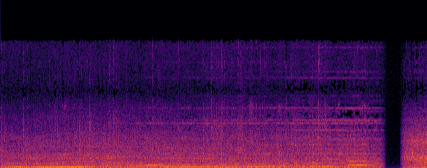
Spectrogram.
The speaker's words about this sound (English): The truck pulls to a stop and several men run toward the back.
